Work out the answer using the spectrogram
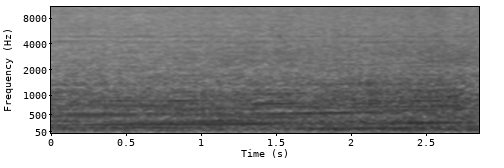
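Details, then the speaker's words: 1980s Italian composite-bodied V6 car on the road under acceleration: smooth rising engine note pulling cleanly with no knock or rattle; engine sings, healthy, though some body panel rattles are noted. "just sings it's not fast fast but there's definitely a feeling of like whoa we're driving a very very composite car"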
